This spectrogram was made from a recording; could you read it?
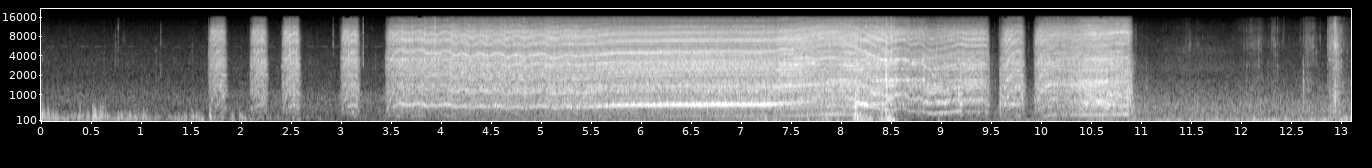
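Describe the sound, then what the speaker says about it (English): A 3/8 inch long carbide drill bit bores through a wooden fence post, with several short bursts of the drill followed by a long, loud continuous run. The pitch wavers as the bit works through the wood, then more brief bursts follow. "I've got a 3/8 inch long carbide drill bit right here."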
